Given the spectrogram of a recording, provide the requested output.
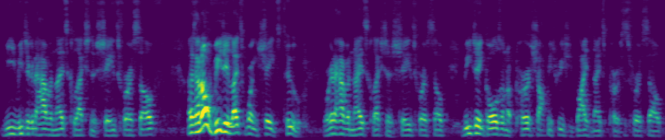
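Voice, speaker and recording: A man's voice: mid-range voice, fast. A man talking in a casual, rambling monologue, circling back over the same phrases with repeated filler tags and emphatic bursts that trail off. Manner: repetitive, restarts phrases, frequent filler catchphrases.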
